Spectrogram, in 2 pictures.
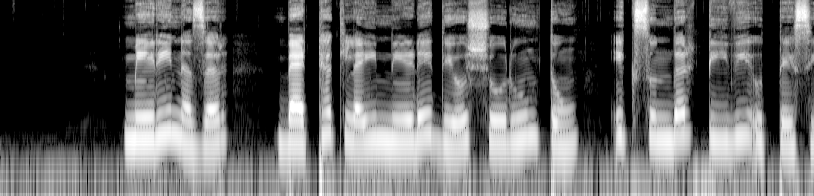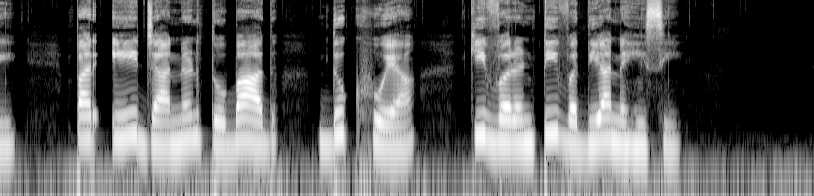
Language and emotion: Punjabi, sad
